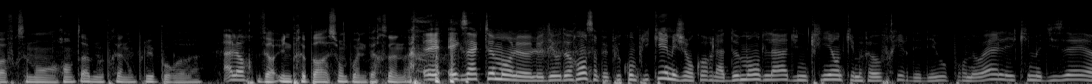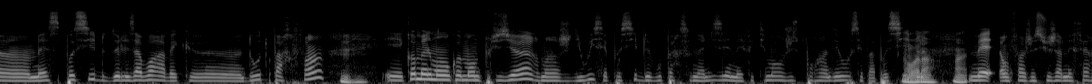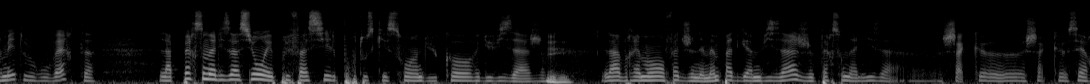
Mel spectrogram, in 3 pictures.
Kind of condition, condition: setting, outdoors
